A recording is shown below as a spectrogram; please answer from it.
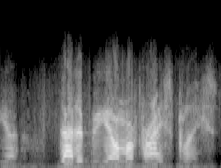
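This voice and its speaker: An actor playing an uneasy, folksy farmer, halting, on a telephone in a 1940s radio drama. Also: male voice, sits high. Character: rustic farmer, uneasy, plain-spoken country man. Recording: muffled old radio telephone call.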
